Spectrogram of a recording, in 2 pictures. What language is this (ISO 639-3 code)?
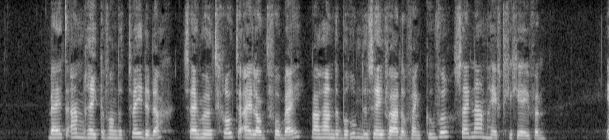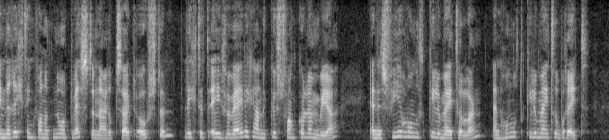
nld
